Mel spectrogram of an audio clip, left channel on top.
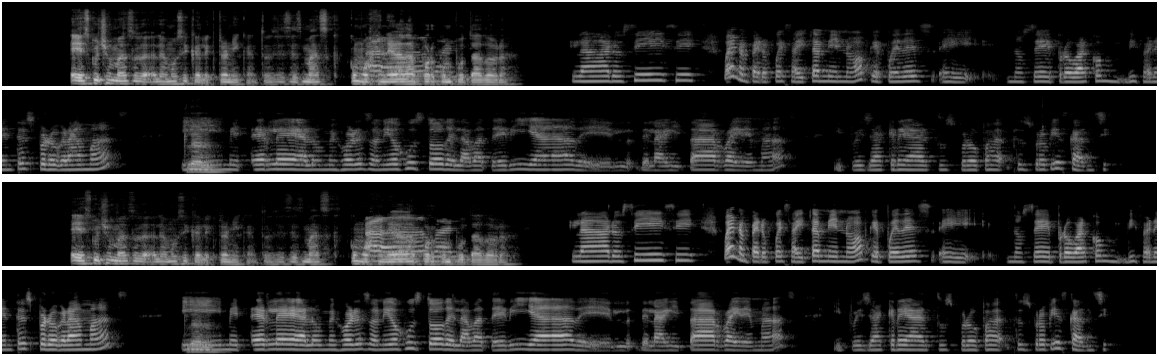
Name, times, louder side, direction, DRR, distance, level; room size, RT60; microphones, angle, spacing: voice 1, 0.7-5.1 13.4-13.7, left 3 dB, 75° left, 4 dB, 2.0 m, -26 dB
voice 2, 3.6-4.7 5.7-9.7 10.1-12.6 13.3-19.4 19.9-22.6, right 4 dB, 55° right, 8 dB, 1.7 m, -30 dB
26.5 x 10.5 x 2.5 m, 0.34 s
head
